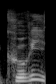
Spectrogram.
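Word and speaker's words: Corey: En plus je crois que c'est Cori. Ça se prononce Cory en plus cette merde je crois. Oui c'est Cory. C'est comme le chanteur de Slip Not c'est Cory Taylor.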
